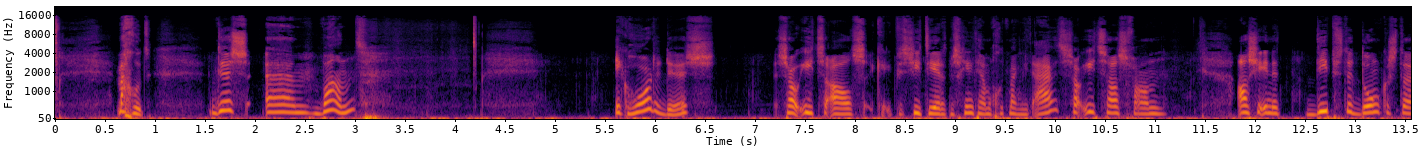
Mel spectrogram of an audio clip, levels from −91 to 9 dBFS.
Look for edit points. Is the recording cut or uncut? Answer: uncut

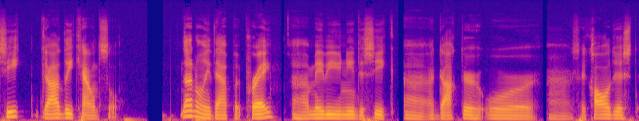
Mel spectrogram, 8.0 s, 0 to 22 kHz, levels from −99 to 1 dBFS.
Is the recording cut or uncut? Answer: cut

